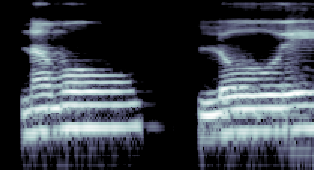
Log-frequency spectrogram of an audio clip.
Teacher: लोए में ए जो है वो दीर्घ है, लो भी दीर्घ है, ए भी दीर्घ है, ए ह्रस्व नहीं होता है।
